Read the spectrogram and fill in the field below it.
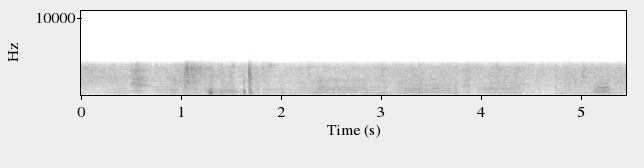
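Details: Two-week-old Golden Retriever puppies give thin, wavering whimpers and squeaks over a low background hum.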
